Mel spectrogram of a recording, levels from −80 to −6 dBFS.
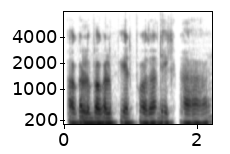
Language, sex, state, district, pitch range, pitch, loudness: Hindi, male, Bihar, Patna, 125-135 Hz, 130 Hz, -19 LUFS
